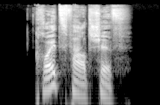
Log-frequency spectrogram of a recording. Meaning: cruise ship
- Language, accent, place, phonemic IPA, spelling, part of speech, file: German, Germany, Berlin, /ˈkʁɔɪ̯tsfaːɐ̯tʃɪf/, Kreuzfahrtschiff, noun, De-Kreuzfahrtschiff.ogg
